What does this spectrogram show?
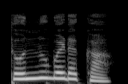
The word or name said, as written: ತೊನ್ನುಬಡಕಿ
